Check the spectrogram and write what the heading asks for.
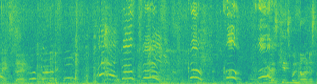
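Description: Toddlers squealing and babbling playfully in a string of short, high, rising-and-falling cries, over a steady low rumble.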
